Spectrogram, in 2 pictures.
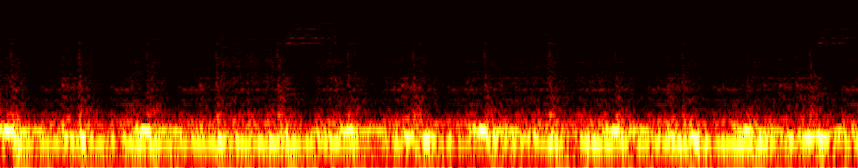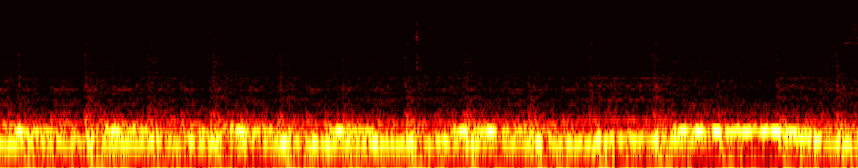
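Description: A drum kit played fast and busy, with dense stroke after stroke and crash cymbals about two seconds in and again about six seconds in, over a sustained low bass part that shifts in pitch, as from a backing track.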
